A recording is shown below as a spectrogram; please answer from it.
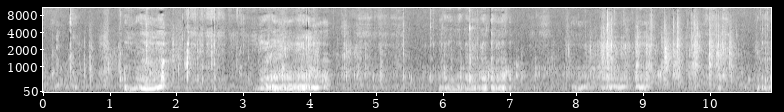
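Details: Gavin, a pet dog, growls low and rumbling indoors while hurrying through his dinner before the other dogs can get to it; short growl bursts near the start and middle, then softer ones, amid chewing and clattering.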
